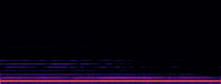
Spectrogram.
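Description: A single wind-band note held steady at one pitch, a fairly pure tone with few overtones.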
